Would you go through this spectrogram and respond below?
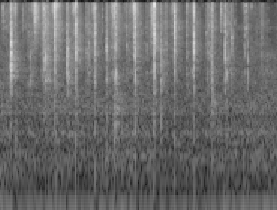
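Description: Tarot cards are shuffled close up, a dense run of rapid papery riffling flicks with steady rhythm and no pause, no talking.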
